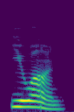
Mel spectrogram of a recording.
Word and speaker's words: yuan: Not the yen, because that's the Japanese. Yuan. The yuan, right? Okay, that's how you say it.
